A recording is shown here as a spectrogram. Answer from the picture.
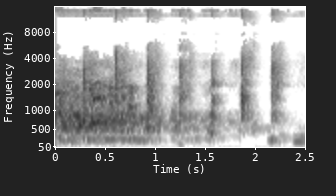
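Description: An audience breaks into a short burst of clapping that starts dense and quickly thins out to a few scattered claps before stopping.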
